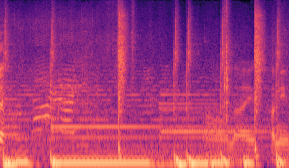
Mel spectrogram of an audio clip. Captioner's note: people chattering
